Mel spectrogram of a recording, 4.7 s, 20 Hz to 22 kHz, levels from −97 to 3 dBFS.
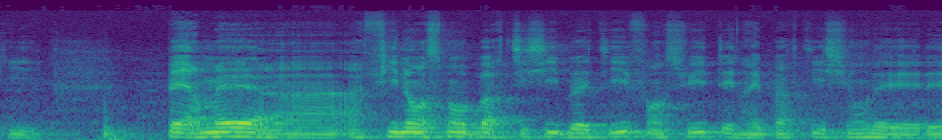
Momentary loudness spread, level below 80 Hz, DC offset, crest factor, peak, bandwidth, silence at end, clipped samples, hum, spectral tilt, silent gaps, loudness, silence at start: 16 LU; -48 dBFS; under 0.1%; 18 dB; -6 dBFS; 13 kHz; 0 s; under 0.1%; none; -7 dB/octave; none; -23 LUFS; 0 s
